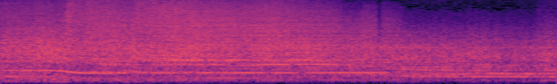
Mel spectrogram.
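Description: Porsche race cars in a sim racing game, engines droning steadily at high revs with tonal whines sliding in pitch as the cars run close together, loud and continuous.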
